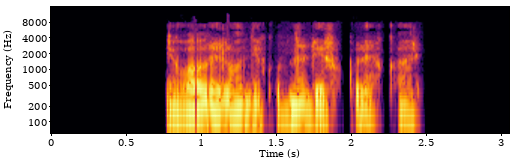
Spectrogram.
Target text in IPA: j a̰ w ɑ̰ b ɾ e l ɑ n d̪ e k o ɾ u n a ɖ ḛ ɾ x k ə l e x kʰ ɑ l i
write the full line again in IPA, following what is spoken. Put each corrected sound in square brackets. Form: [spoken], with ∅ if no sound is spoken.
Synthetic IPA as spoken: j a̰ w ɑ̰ [w] ɾ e l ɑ n d̪ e k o ɾ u n a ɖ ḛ ɾ x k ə l e x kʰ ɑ [ɾ] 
